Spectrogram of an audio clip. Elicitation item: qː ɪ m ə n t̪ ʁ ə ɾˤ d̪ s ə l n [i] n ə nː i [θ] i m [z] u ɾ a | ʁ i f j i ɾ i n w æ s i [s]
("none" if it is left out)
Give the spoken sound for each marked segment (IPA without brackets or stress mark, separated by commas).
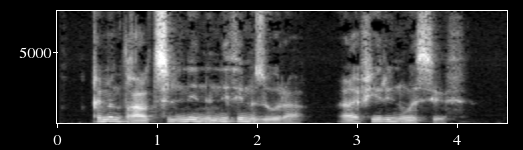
i, θ, z, f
